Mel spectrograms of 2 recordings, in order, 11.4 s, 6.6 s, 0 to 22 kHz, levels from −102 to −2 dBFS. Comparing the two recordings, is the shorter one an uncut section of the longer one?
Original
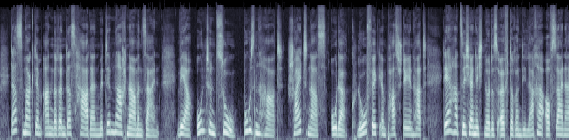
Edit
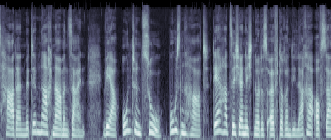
no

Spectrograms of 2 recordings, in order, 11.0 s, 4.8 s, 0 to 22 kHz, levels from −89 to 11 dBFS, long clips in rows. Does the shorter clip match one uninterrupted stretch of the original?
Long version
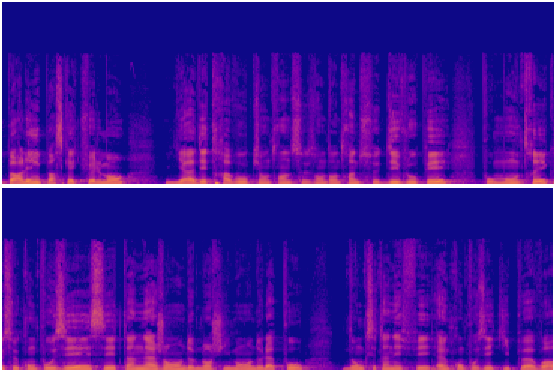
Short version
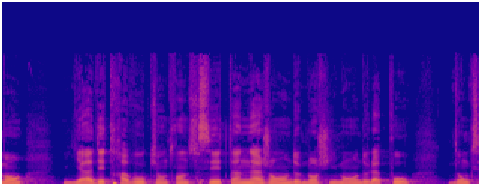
no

